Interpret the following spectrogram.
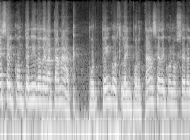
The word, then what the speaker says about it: Tanakh: Es una T más N más K. Tanakh. Hay la cultura occidental y la europea la han asumido con estas vocales para que sea fácil pronunciar y recordar. Entonces, para no decir TNK, sino la Tanakh, es ese Antiguo Testamento.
